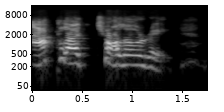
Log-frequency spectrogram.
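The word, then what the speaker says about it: Ekla Chalo Re: for doing this and the pronunciation of the song is akla cholorae doing a rendition of a song in bengali called akhla chalo ray written by one of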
